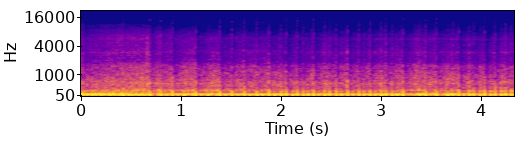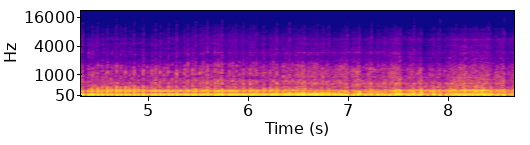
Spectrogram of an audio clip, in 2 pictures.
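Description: Harley-Davidson Dyna Super Glide Custom's V-twin running steadily through its aftermarket sport exhaust tips while riding slowly in traffic. It is a deep, rapid pulsing heard from inside the rider's helmet.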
